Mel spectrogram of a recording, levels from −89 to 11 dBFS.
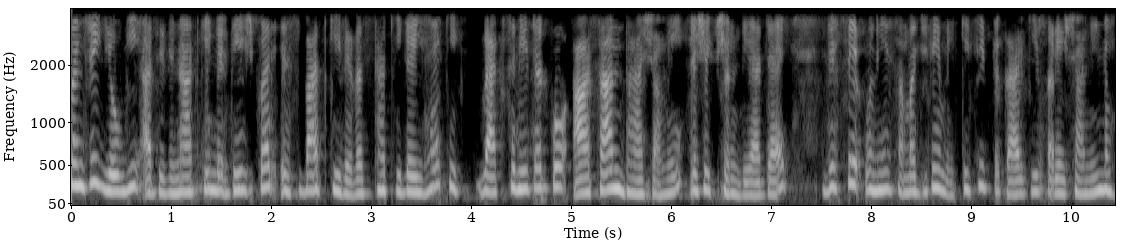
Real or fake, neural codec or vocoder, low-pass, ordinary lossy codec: fake; codec, 16 kHz, 2 kbps, FreqCodec, larger model; 3.6 kHz; none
